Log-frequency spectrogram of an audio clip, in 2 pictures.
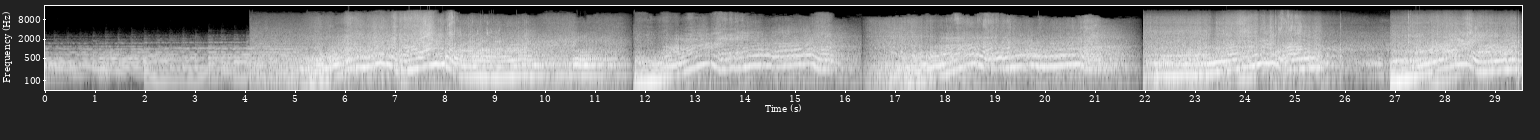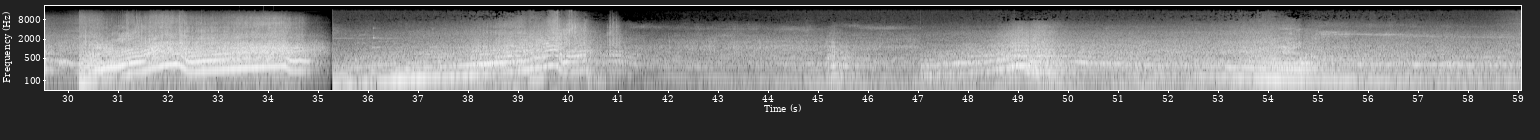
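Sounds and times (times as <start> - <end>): car engine accelerating hard: 26.8 - 34.8.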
